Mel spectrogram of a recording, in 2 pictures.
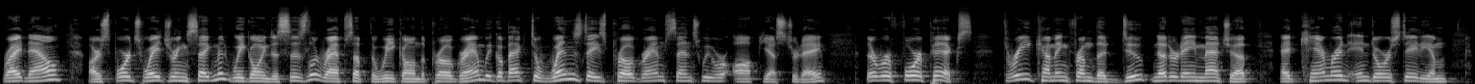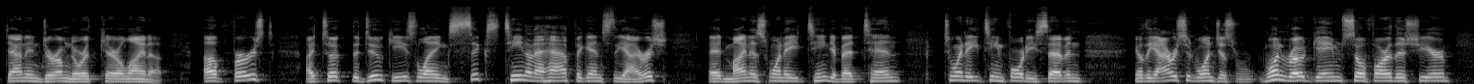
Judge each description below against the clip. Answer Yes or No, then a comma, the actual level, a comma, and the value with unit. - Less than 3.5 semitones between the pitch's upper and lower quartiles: No, average, 4.3 semitones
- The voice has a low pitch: No, medium, 165 Hz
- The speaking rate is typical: Yes, average, 165 wpm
